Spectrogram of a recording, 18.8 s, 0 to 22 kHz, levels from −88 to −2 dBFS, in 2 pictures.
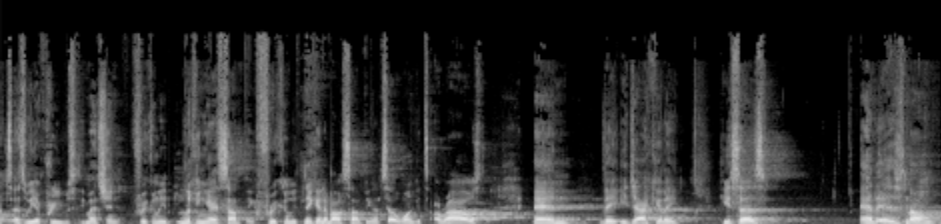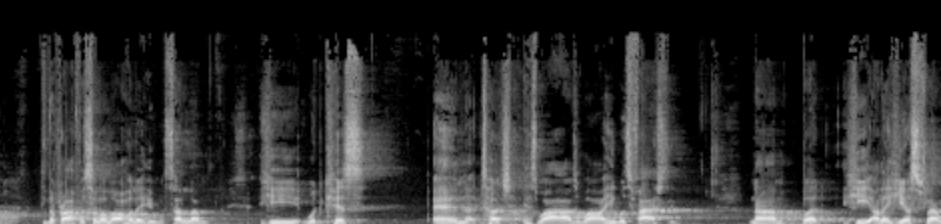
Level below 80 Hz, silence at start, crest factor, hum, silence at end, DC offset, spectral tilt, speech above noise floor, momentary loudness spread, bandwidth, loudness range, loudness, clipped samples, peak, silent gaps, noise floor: -56 dBFS; 0 s; 16 dB; none; 0 s; under 0.1%; -4.5 dB/octave; 36 dB; 10 LU; 19 kHz; 3 LU; -17 LUFS; under 0.1%; -2 dBFS; none; -53 dBFS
